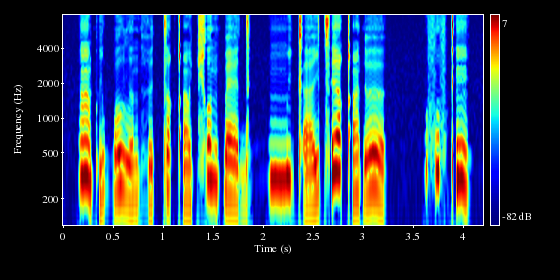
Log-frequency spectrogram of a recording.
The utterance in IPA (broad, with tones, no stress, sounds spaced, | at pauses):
ãː˥˩ pʼ i˧˩ w k͡p ɔ˥˩ u̯ l ɤ˧˩ n h ø˩˧ tː ɤ˧˩ qʼ ɛ̃˩˧ w t͡ɕʰ ɔ˥˧ n k͡p æ˧˩ d | mː i˥˩ kʼ aː˩˥ i̯ t͡sʼ ɛː˥˧ qʼ ɛ̃˧˩ ɗ œː˥˩ | f ɤ˥˧ f kʼ ẽ˥˩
